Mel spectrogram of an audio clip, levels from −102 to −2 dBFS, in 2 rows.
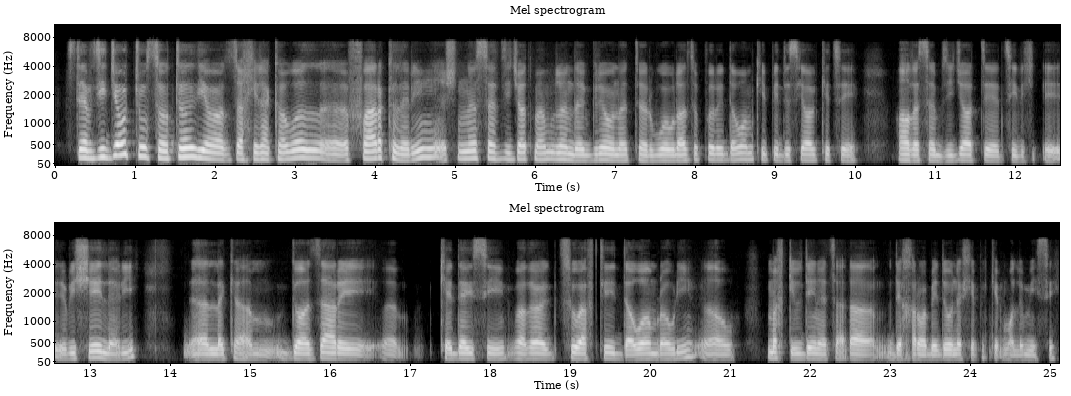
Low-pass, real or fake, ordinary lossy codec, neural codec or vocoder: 7.2 kHz; fake; Opus, 64 kbps; codec, 16 kHz, 0.9 kbps, LongCat-Audio-Codec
